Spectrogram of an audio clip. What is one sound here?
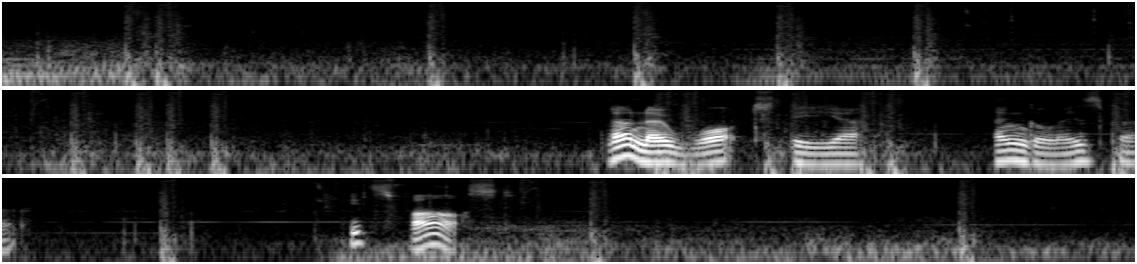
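A gun fires in sharp single shots.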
